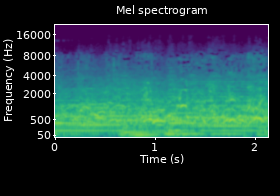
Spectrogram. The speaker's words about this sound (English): visit a place where hundreds of stray dogs run free.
